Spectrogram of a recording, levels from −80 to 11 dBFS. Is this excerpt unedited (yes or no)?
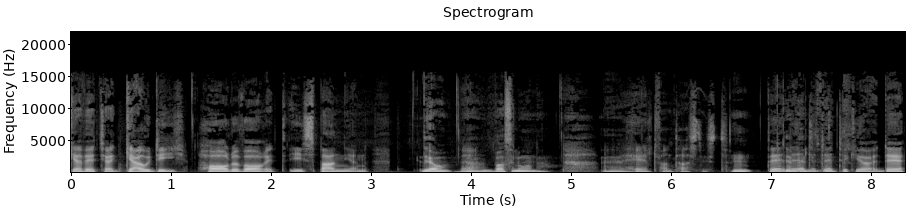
no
